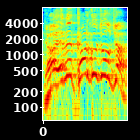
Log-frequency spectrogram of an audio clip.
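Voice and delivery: mild, half-shouted yell kept small. In a scene, snapping back at another character's question, shouting. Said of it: "Ne bağırıyorsun lan?".

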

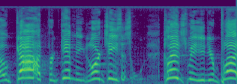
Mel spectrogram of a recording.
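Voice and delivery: desperate crying out. Acting out a believer who slipped, crying out to God: crying out to God. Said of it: "we cry out to God".

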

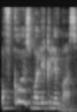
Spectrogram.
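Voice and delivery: voice cracking. Reviewing molecular mass and net charge for listeners, the speaker's voice cracking. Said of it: "my voice cracking is crazy".

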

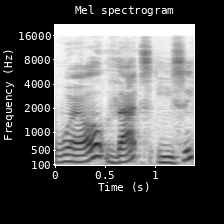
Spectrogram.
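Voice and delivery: ordinary delivery, nothing marked

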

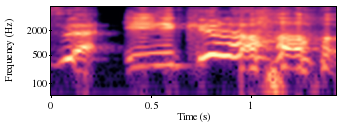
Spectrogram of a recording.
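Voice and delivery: drawn-out, loud disgusted tone.

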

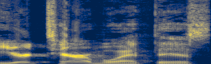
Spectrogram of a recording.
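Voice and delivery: ordinary talk

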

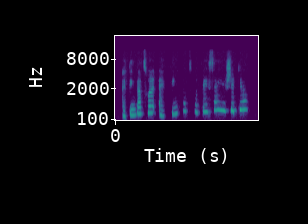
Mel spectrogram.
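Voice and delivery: high, soft, sarcastic tone. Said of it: "that's me being sarcastic".

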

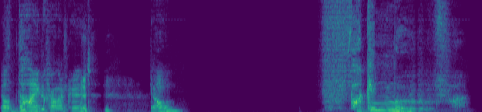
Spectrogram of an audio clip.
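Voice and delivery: slow, menacing, intimidating put-on voice. Sending a spell message to an enemy, intimidating threat in character. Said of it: "I'm trying to intimidate this individual".

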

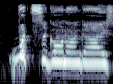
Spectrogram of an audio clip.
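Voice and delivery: enthusiastic, excited, drawn-out delivery. Demonstrating greeting voices for viewers to vote on, an excited greeting. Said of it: "Put excited down in the comment".

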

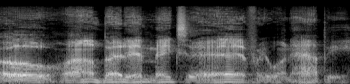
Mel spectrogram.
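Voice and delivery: slow delivery through a low chuckle. A man caressing a woman's shoulder answers her, chuckling. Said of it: "he chuckled".

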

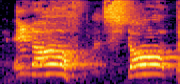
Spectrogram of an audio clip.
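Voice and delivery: very high, shouted outburst. Narrating a story, the young lass shouts at the ogre soaking the floor: shouting. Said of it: "shouted the young lass".

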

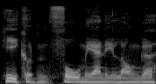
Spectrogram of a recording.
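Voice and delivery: ordinary delivery

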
